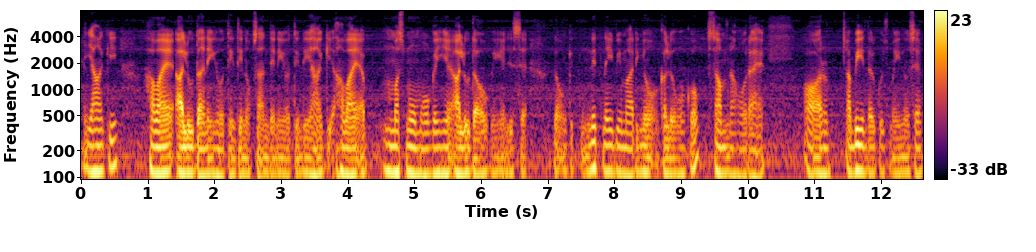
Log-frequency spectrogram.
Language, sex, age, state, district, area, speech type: Urdu, male, 18-30, Uttar Pradesh, Shahjahanpur, urban, spontaneous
